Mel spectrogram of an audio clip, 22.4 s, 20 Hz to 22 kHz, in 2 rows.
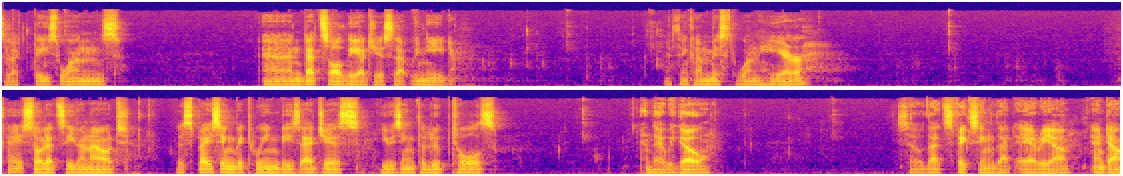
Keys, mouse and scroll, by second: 0.6 middle click, 4.9-5.6 scroll up 2, 5.6 middle click, 7.6 shift+click, 8.4-9.5 scroll down 2, 9.5 middle click, 12.5 ü, 13.1-17.2 middle drag, 18.2 z, 19.0-19.5 scroll down 1, 19.5-21.1 middle drag, 21.4-21.9 scroll up 4.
